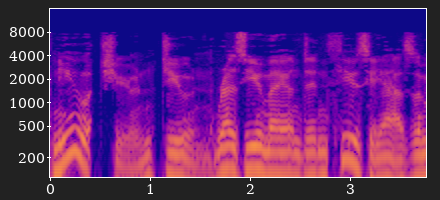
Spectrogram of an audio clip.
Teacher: RP does not have y dropping after n t d z and Theta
